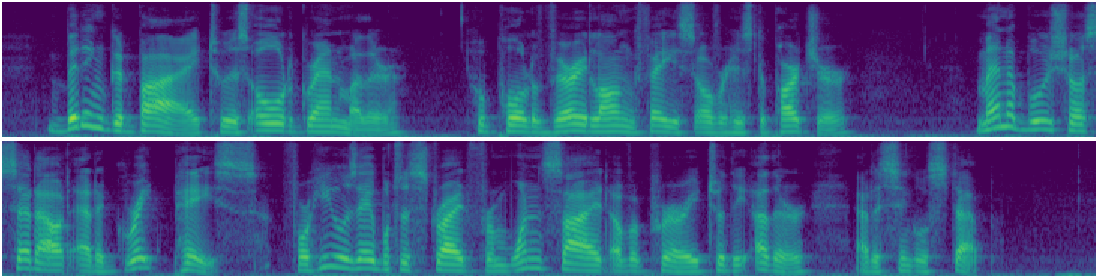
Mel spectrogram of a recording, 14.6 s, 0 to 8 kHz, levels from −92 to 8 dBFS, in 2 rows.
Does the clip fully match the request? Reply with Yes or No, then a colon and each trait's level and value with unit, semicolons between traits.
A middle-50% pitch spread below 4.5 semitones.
No: average, 5.0 semitones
